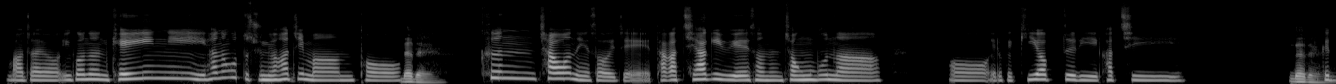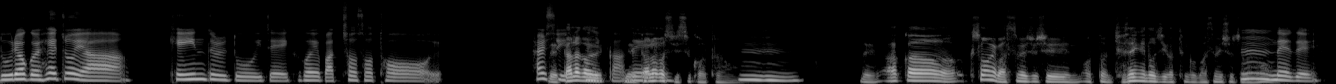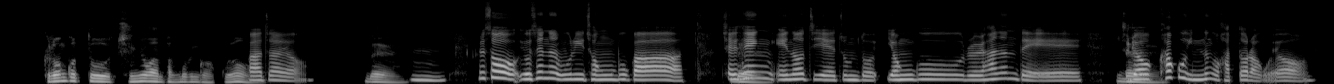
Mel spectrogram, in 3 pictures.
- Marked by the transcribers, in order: other background noise
- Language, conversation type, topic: Korean, unstructured, 기후 변화로 인해 사라지는 동물들에 대해 어떻게 느끼시나요?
